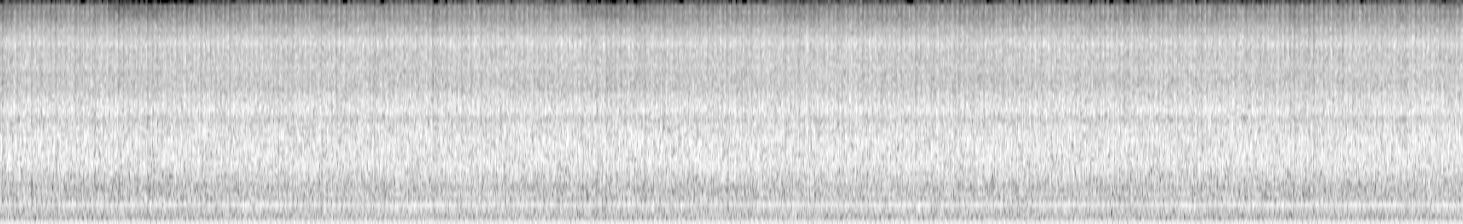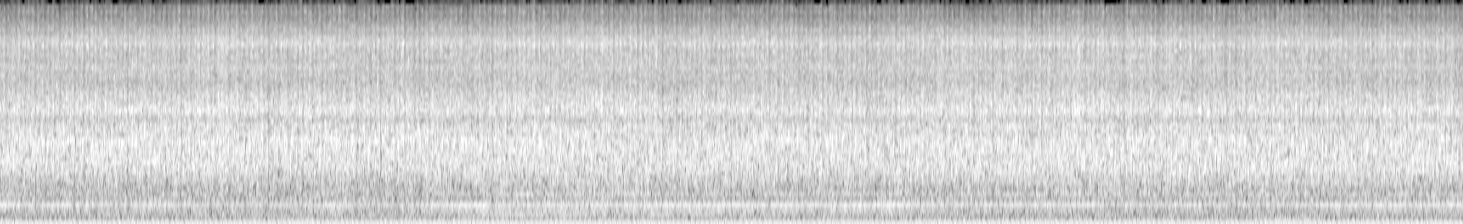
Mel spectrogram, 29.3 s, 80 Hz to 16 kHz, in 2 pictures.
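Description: RLU-1 Breezy homebuilt airplane in cruise flight: its engine and propeller drone steadily at constant power, mixed with wind rushing over the camera out in the open airstream.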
